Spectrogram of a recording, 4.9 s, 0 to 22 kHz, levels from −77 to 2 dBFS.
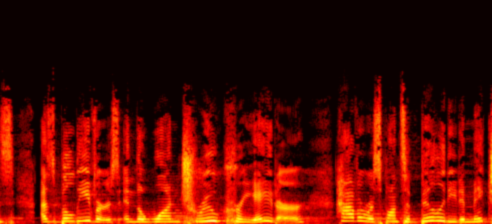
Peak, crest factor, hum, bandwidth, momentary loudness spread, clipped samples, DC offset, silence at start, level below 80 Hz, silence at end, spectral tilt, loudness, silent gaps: -2 dBFS; 16 dB; none; 14 kHz; 7 LU; under 0.1%; under 0.1%; 0 s; -52 dBFS; 0 s; -3.5 dB/octave; -18 LUFS; none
